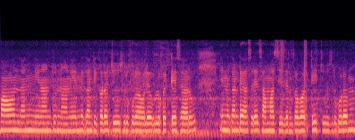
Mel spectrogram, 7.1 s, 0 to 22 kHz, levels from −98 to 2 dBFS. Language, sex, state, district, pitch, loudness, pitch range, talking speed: Telugu, female, Andhra Pradesh, Srikakulam, 185 Hz, -17 LUFS, 180-190 Hz, 150 wpm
